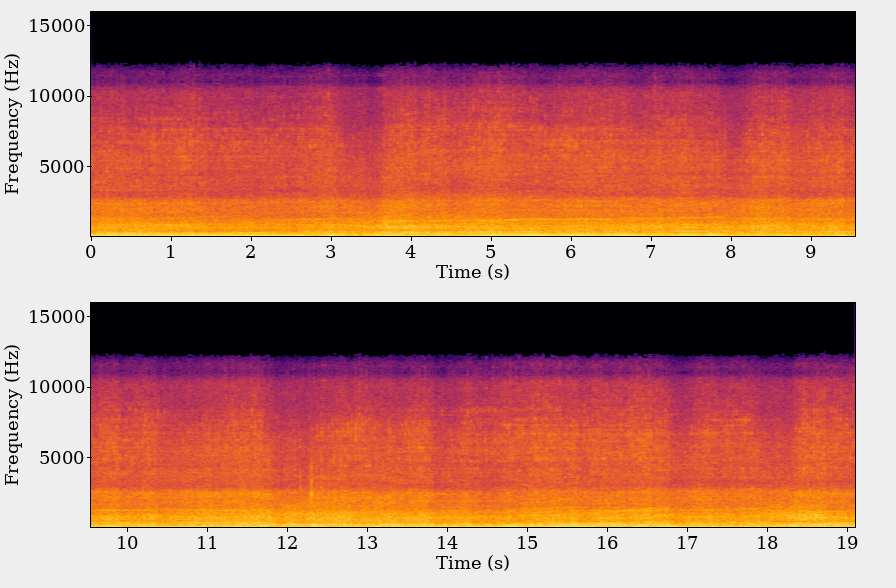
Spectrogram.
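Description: Coot ATV's engine running steadily under way, with a constant mechanical drone as the vehicle drives along.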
